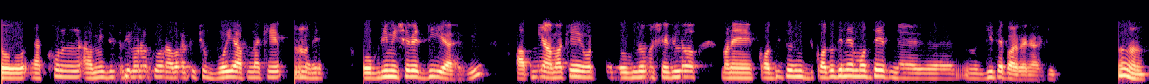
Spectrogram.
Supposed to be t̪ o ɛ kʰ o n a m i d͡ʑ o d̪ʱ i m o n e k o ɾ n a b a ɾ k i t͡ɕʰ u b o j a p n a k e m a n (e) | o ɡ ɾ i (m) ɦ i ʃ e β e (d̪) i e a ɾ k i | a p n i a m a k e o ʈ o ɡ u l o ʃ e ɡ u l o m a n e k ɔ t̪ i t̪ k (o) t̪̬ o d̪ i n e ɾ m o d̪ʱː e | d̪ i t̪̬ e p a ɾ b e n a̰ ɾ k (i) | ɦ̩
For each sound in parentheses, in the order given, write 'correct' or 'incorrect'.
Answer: correct, correct, correct, incorrect, correct

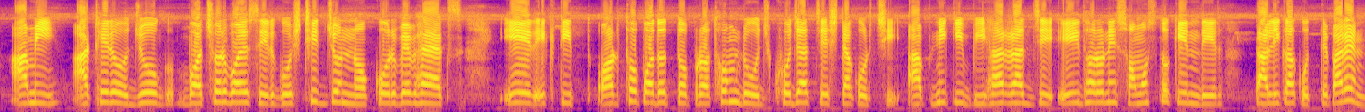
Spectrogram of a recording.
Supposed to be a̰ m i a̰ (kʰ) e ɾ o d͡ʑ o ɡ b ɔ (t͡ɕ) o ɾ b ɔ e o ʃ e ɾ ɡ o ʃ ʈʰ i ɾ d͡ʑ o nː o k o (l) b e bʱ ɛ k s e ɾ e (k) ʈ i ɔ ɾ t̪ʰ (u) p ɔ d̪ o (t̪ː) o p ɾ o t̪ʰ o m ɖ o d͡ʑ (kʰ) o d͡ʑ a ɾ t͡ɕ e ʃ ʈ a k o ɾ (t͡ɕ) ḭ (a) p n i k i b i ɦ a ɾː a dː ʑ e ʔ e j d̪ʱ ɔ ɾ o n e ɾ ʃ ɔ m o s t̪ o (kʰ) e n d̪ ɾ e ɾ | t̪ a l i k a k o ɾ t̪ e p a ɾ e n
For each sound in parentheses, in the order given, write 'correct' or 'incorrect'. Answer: incorrect, incorrect, incorrect, correct, incorrect, correct, correct, incorrect, correct, incorrect

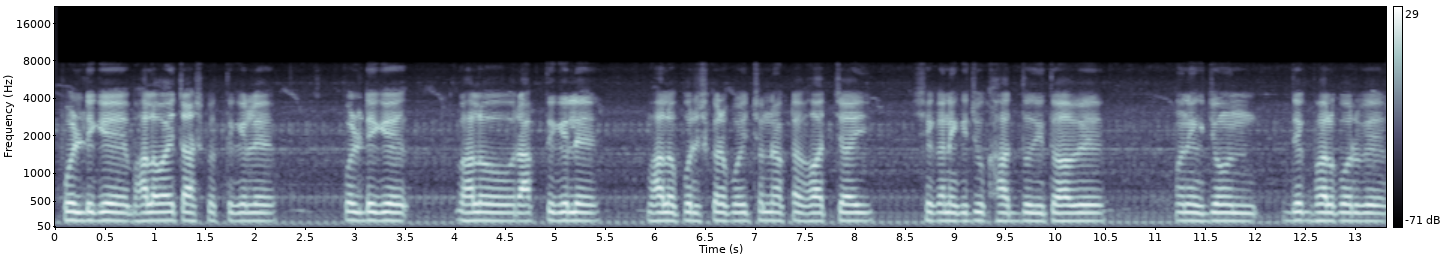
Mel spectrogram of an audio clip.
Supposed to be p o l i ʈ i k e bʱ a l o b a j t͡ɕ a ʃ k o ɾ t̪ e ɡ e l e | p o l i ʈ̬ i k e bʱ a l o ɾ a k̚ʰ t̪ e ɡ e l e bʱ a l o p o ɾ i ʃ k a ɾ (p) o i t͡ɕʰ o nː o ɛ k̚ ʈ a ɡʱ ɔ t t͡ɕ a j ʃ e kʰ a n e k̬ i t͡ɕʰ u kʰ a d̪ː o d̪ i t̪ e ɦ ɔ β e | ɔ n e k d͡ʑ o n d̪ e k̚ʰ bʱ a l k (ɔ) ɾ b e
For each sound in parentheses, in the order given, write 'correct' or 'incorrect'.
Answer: correct, incorrect

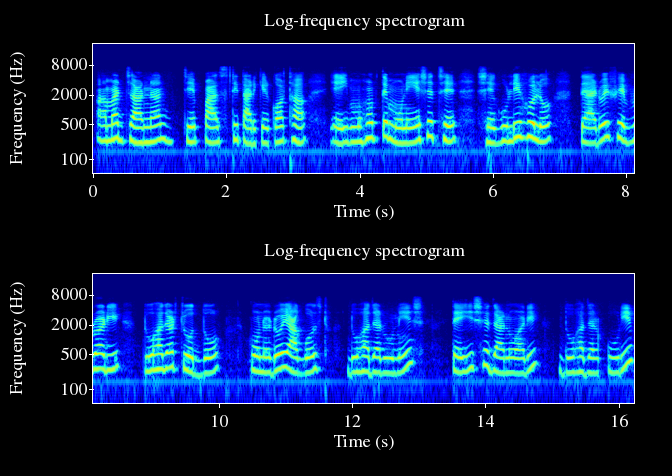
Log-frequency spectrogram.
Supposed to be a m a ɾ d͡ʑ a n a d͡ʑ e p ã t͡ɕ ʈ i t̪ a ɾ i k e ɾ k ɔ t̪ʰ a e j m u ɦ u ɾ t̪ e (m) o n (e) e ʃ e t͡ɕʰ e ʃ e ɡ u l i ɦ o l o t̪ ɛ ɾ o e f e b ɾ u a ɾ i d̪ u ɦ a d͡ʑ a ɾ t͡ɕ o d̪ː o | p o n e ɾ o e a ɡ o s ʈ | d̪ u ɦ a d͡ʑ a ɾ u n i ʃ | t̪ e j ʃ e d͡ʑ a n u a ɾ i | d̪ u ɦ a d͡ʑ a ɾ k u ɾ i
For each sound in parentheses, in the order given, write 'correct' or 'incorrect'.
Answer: correct, correct

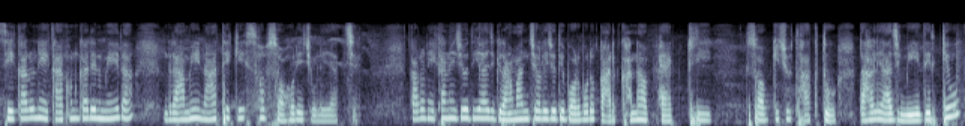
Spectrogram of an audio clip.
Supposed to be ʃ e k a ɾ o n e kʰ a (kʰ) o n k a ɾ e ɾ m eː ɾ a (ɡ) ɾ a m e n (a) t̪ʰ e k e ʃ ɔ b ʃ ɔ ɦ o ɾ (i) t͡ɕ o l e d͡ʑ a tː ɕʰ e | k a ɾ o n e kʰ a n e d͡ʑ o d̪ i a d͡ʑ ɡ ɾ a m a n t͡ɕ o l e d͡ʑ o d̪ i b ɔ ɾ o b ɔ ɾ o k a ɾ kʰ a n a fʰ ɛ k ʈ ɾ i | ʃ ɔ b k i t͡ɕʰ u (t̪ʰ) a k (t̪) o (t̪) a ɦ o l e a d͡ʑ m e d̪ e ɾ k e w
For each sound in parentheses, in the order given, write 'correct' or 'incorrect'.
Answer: correct, correct, correct, incorrect, correct, correct, correct

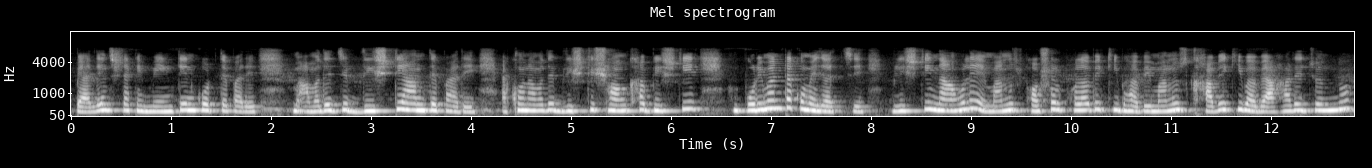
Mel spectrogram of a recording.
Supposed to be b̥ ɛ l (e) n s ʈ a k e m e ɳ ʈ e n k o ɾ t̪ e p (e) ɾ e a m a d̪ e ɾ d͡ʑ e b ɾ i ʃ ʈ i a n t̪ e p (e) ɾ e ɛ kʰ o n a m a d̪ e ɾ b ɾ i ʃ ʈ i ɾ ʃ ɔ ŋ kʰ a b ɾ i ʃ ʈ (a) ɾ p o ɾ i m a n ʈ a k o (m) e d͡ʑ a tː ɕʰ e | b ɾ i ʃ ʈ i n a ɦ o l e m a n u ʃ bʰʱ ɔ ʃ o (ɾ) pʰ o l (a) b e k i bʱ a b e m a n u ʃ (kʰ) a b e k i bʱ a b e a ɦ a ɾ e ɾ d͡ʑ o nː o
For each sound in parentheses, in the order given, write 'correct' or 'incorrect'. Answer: correct, incorrect, incorrect, incorrect, correct, incorrect, correct, correct

